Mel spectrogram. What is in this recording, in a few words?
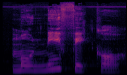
"munifico" Spanish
